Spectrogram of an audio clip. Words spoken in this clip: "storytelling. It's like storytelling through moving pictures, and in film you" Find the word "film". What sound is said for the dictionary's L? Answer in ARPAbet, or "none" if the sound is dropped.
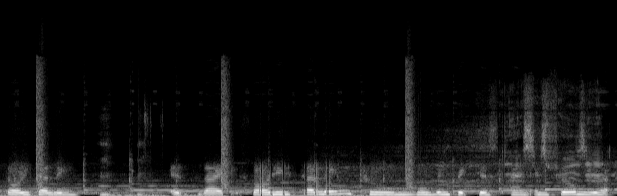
none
